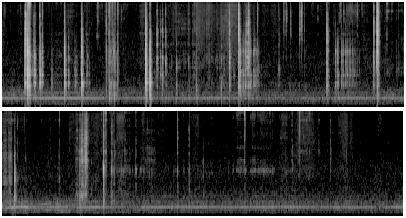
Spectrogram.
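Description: Sharp metallic clinks and clicks of a vintage Anchor hand plane's metal parts being handled on the bench, thinning out after about ten seconds. A steady low hum runs underneath.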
